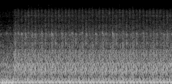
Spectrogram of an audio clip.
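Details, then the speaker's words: 1975 Peterbilt 359 heavy haul, Detroit 12V71 V12 two-stroke diesel, after fixing a fuel problem that left one bank cold: deep, fast, even idle with steady firing beat, no skips or knocks, heat even side to side, good oil and fuel pressure; normal idle. "still got great oil pressure now we're only seeing like 20 before oh it's super crisp we got good fuel pressure"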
